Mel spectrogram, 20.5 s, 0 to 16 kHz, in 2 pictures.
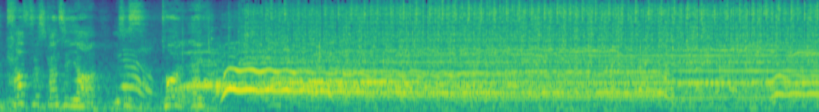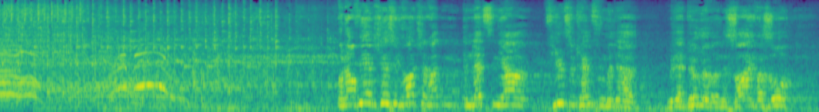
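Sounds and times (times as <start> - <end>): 
speech: 0.2 - 3.8, 14.5 - 20.2
dense loud crowd cheering and whistling: 2.3 - 13.2.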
